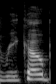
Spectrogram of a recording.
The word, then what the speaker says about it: Reco: His name is Rico, but it's spelled R-E-C-O.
